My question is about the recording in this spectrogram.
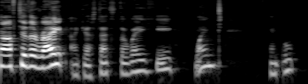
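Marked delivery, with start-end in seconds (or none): none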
